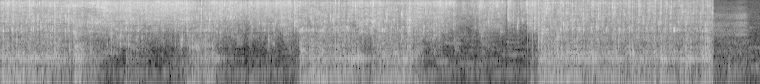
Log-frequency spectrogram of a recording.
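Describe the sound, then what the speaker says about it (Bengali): Rice being washed under a running kitchen tap, a steady close splash and rush of water with brief dips where the grains are swirled or the flow is interrupted, stopping near the end. "এখন চালগুলো ভালো করে ধুয়ে তারপর মাংসের মধ্যে দিয়ে দেব।"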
